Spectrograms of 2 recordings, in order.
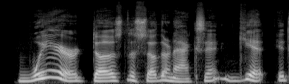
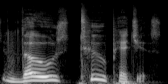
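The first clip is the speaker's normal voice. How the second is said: slow emphasis; much slower than usual. Shown as a demonstration. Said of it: "not just any low pitch or high pitch".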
